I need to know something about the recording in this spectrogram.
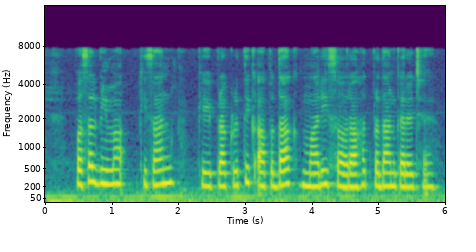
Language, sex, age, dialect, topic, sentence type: Maithili, female, 25-30, Eastern / Thethi, agriculture, statement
